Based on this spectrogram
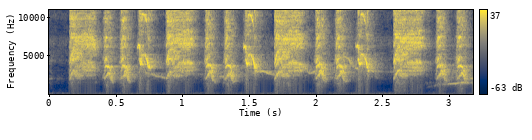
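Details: Oriental magpie-robin (kacer) in ngeplong singing style, a training recording for reluctant singers: a rapid run of harsh, buzzy, scratchy notes about three per second, ending in a thin rising whistle.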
